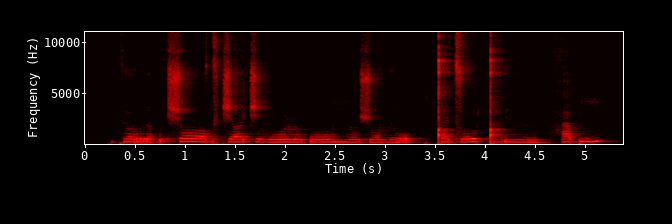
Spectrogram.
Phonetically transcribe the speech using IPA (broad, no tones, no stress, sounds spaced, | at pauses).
kʲ ɔ r ə ɓ ə̤ ʃ ɔː d ə̤ t͡ʃ ɐː t͡ʃ ə v oː ɭ o ɓ oː ɲ ɵː ʃ o lʲ o | ǃ ɛ d͡z oː ǃ a̤ ɾʲ ɨː | h a ɓ i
